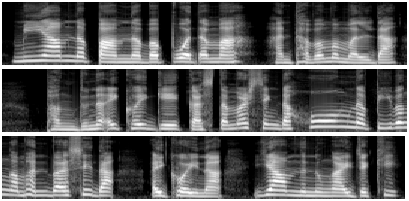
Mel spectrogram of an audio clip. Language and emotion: Manipuri, happy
